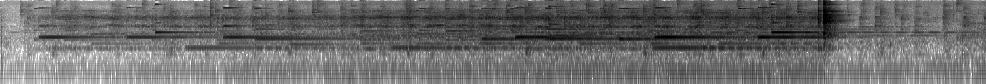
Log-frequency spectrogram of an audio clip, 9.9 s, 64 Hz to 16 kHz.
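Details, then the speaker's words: 1985 Black Forest cuckoo clock (Regula A-25-85) music box: tune plucks clearly but very faintly. The comb sits too far from the cylinder and needs pulling closer. "So that's, if as you can hear, it's not very loud. That means the comb on the music box needs to be pulled a little bit closer to get the sound out of it."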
